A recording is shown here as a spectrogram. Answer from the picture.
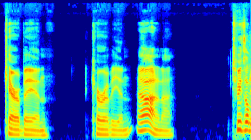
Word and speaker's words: Caribbean: So today we're talking about Pirates of the Caribbean, and just off the bat, I'm going to be pronouncing it Caribbean, not Caribbean.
